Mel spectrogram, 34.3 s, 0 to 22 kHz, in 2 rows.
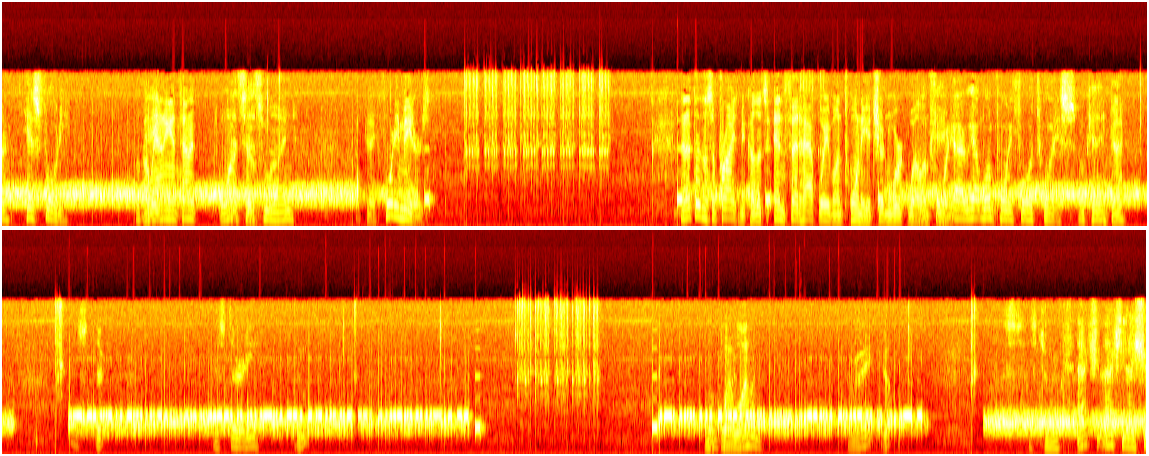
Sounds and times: Speech: 0.0 - 1.0, 2.0 - 4.4, 5.4 - 6.5, 10.2 - 16.9, 18.3 - 18.8, 20.4 - 21.0, 27.7 - 28.6, 32.3 - 34.3
Radio: 0.0 - 6.5, 10.1 - 17.4, 18.2 - 18.9, 20.2 - 22.4, 27.7 - 28.6, 31.9 - 34.3.

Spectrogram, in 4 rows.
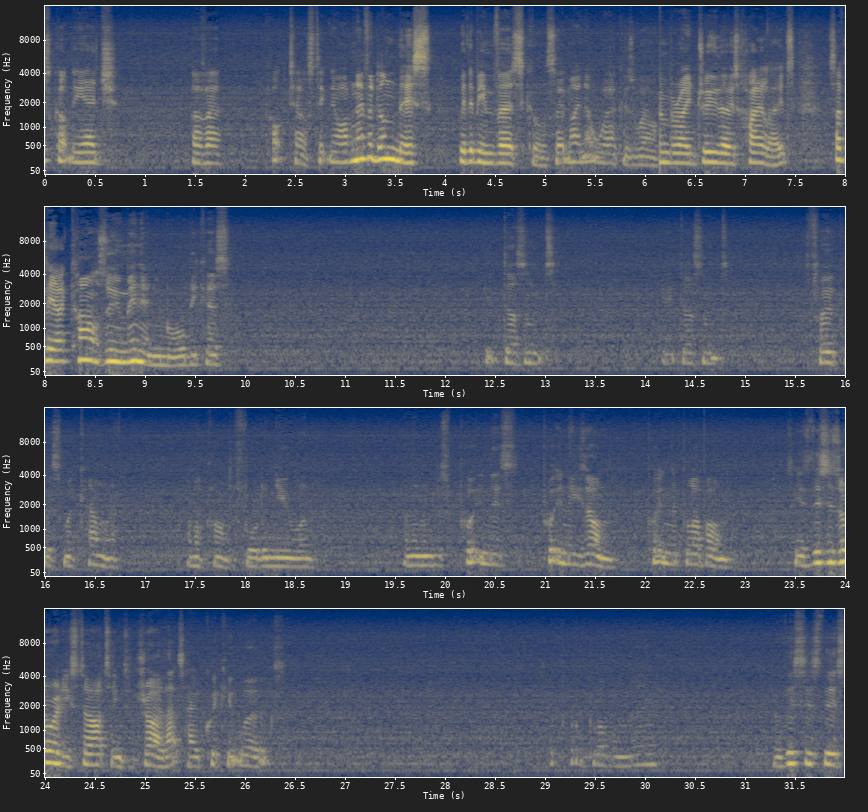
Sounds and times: Speech: 0.0 - 0.8, 1.5 - 9.9, 12.4 - 13.2, 14.2 - 14.9, 15.6 - 16.8, 17.4 - 18.8, 19.6 - 26.5, 29.1 - 30.2, 31.3 - 31.9.

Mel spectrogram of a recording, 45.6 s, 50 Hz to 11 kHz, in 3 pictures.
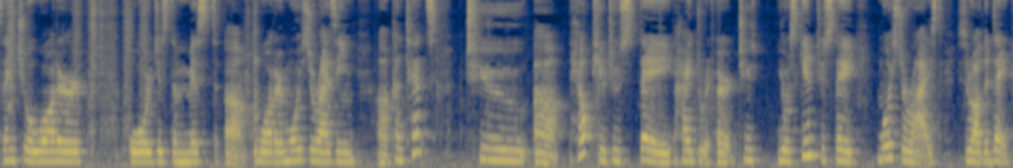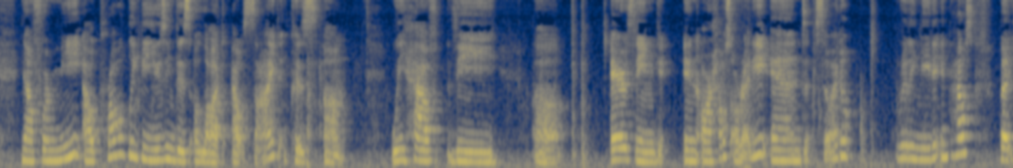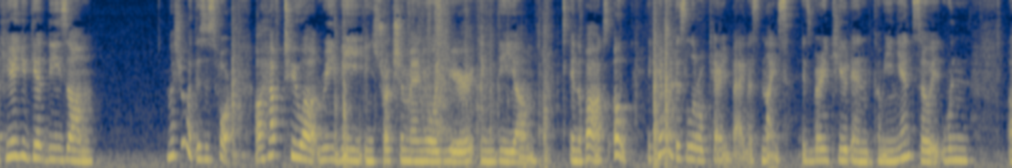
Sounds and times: Speech: 0.0 - 1.3, 1.9 - 20.4, 21.1 - 23.7, 24.3 - 28.0, 28.6 - 31.8, 32.9 - 45.5.

